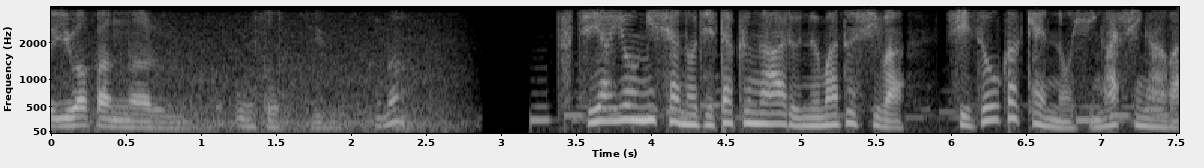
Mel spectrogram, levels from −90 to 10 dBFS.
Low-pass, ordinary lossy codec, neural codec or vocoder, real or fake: 3.6 kHz; Opus, 64 kbps; none; real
